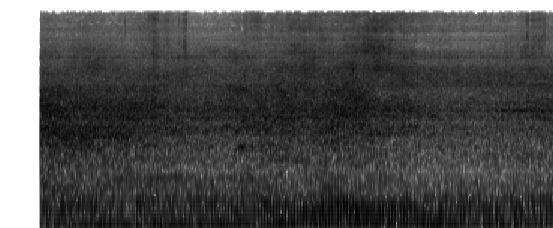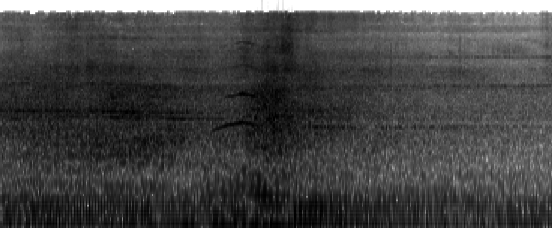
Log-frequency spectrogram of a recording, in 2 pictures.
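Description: Steady low outdoor rumble and hiss, swelling a little around eleven seconds in, with one short rising squeak about ten and a half seconds in.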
